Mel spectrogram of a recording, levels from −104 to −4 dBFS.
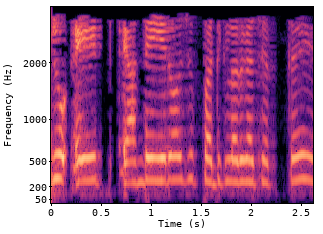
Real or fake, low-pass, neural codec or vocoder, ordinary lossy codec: real; 3.6 kHz; none; MP3, 16 kbps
